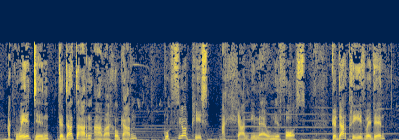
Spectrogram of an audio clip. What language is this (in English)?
Welsh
